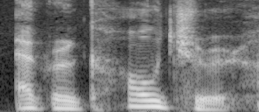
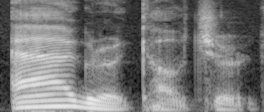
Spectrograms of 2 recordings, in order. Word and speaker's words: agriculture: 还有 agriculture, 不要念成 agriculture 啊，agriculture 重音在第一音节。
